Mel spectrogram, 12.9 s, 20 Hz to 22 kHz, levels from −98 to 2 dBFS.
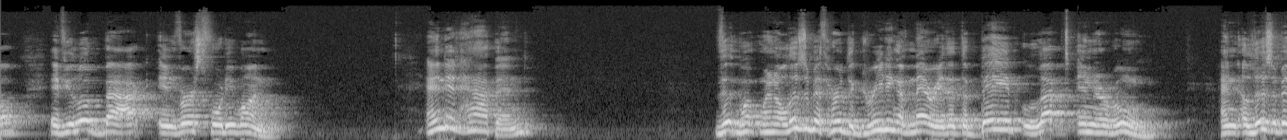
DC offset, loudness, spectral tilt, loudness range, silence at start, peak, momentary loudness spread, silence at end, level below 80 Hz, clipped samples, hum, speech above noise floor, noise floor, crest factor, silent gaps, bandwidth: under 0.1%; -18 LUFS; -5.5 dB/octave; 6 LU; 0 s; -6 dBFS; 8 LU; 0 s; -54 dBFS; under 0.1%; none; 42 dB; -60 dBFS; 12 dB; none; 16.5 kHz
